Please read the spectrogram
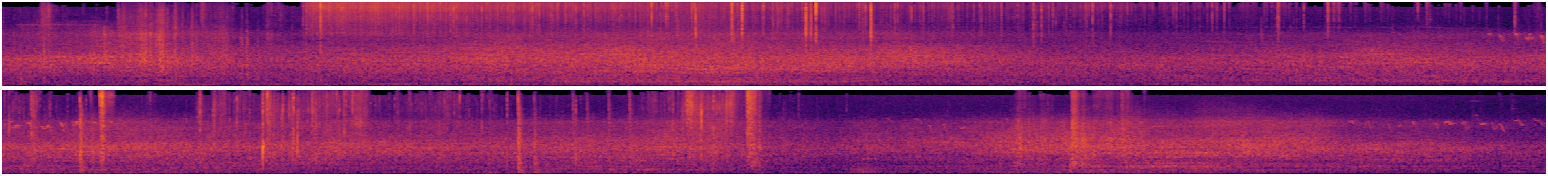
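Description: Faint, steady outdoor background noise, with a few sharp clicks and knocks of handling partway through.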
